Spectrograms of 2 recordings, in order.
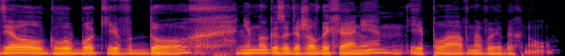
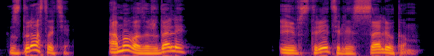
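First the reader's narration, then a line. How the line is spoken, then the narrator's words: Snort. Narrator (Russian): хмыкнул Островский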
